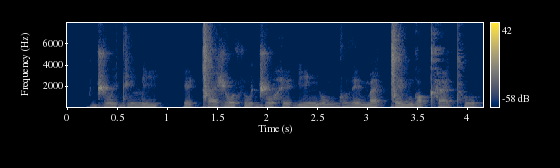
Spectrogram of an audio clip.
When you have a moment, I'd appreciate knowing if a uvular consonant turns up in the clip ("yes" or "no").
no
